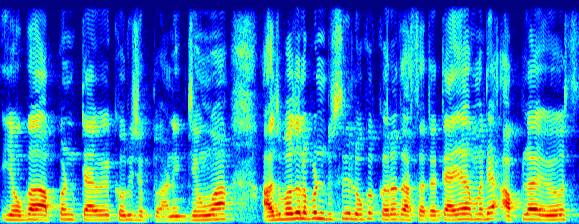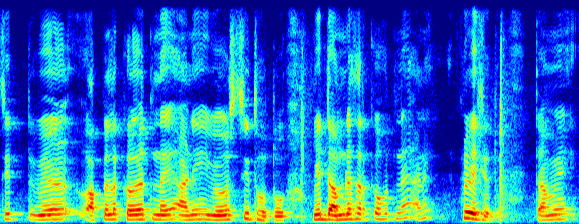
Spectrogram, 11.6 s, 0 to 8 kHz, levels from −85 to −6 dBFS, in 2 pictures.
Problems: constant background noise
